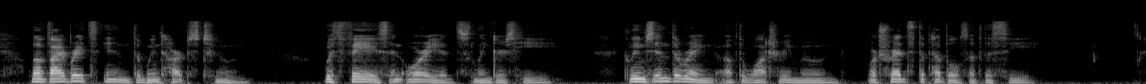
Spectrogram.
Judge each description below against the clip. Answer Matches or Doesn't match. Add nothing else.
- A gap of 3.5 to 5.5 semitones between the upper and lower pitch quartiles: Matches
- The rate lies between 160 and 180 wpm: Doesn't match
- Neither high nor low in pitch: Doesn't match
